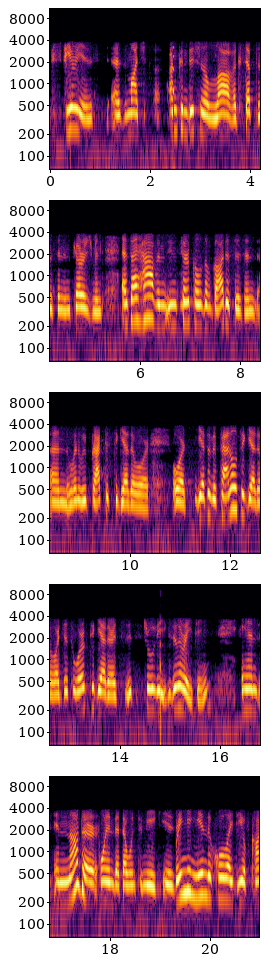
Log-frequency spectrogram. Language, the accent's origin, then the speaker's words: English; Russia; English is a second language; I come from Russia where this is somewhat customary to be in this kind of sisterhood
